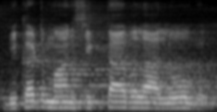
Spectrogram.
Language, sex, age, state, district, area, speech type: Maithili, male, 45-60, Bihar, Supaul, urban, spontaneous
